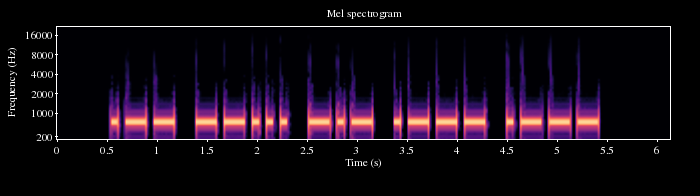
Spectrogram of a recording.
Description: Morse code, heard as a keyed tone, about 17 wpm, 700 Hz. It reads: W7KJJ
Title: USA Call Signs - 5 Characters - Repeated 2x - 17wpm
